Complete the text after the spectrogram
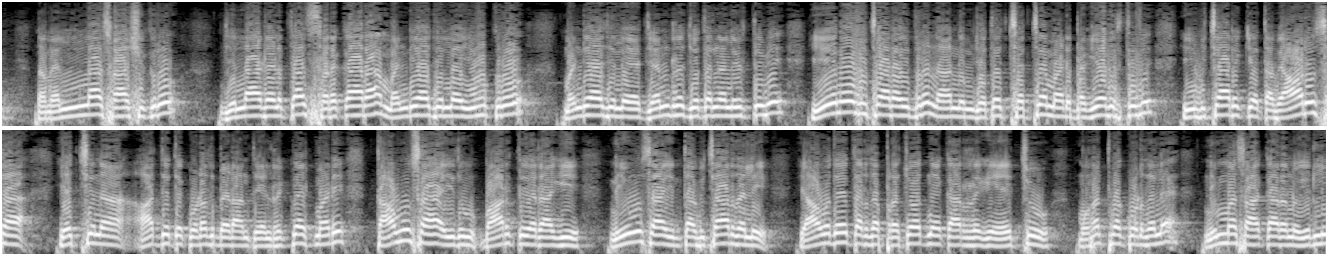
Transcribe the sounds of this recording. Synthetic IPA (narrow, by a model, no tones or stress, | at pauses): na̰ːʋɛlːɐʃaːʂikɐɾu | d͡ʒilːaːɖeɭt̪ɐsɐɾɐkaːɾɐmɐɳɖijaːd͡ʒilːɛjɐiʋɐkɾu | mɐɳɖijaːd͡ʒilːɛjɐd͡ʒɛnɐɾɐd͡ʒɔt̪enɐlːiɾt̪iːʋi | eːneːʋit͡ʃaːɾɐid̪ɾunaːnunimːɐd͡ʒoːt̪e̞t͡ʃɐɾt͡ʃemaːɽibɐɡeɐɾist̪iːʋi | iːʋit͡ʃaːɾɐkːe̞t̪aːʋjaːɾuːsɐɦɐ | ɦet͡ʃːinɐa̰ːd̪jɐt̪ekɔɽod̪bɛːɽɐːnt̪ɐe̞ːɭiɾikʋesʈmaːɽit̪aːʋuːsɐɦɐid̪ubʱaːɾɐt̪iːjɐɾaːɡi | niːʋuːsɐɦɐint̪aʋit͡ʃaːɾɐd̪ɐlːi | jaːʋud̪e̞ːt̪ʰɐɾɐd̪ɐpɾɐt͡ʃoːd̪nɛkaːɾɐɾiɡe̞ɦet͡ʃːumɐɦɐt̪ʋɐkɔɽɐd̪ɐle̞ | nimːɐsɐɦɐkaːɾɐnuiɾli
